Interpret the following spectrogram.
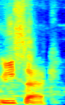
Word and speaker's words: Isak: So It's Isak in Sweden. Isaac here, Isak in Sweden.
